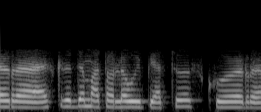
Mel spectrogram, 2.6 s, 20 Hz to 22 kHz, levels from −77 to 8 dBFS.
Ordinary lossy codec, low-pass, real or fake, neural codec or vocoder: MP3, 24 kbps; 3.6 kHz; fake; codec, 16 kHz in and 24 kHz out, 1 kbps, XY-Tokenizer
